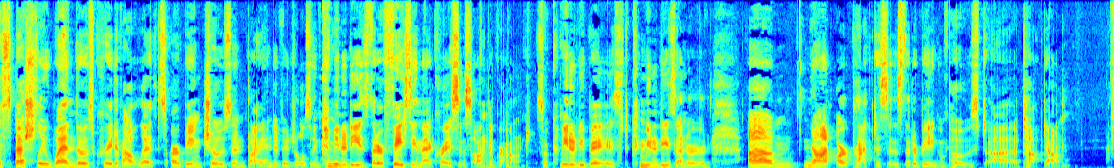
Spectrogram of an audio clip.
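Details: Adult woman with a neurological disorder causing episodic muscle spasms that sometimes take her to the ground; hiccup-like speech interruptions (neurological).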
